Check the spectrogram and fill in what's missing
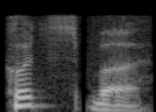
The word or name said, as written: chutzpah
